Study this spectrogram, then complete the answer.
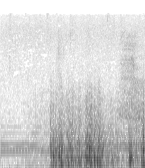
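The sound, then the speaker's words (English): Freezing sleet pours down at the end of November, starting to turn into ice and snow on the ground, in a dense, steady patter and hiss that swells in after a brief low hum, loud and continuous, with no one speaking. “It's the end of November, and this is just a freezing sleet that's coming down, and it does look like it is actually starting to turn into ice and snow once it hits the ground around you.”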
